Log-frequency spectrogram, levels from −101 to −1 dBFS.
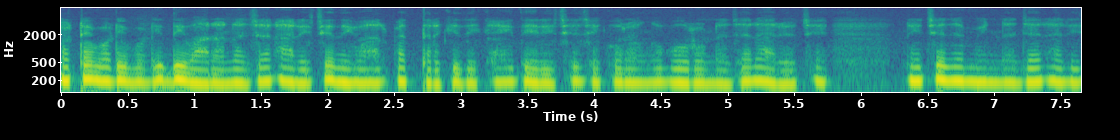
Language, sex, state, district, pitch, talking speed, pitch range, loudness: Rajasthani, female, Rajasthan, Nagaur, 180 Hz, 220 wpm, 175-190 Hz, -15 LUFS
